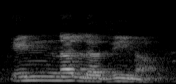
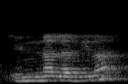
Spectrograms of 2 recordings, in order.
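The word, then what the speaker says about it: إِنَّ الَّذِينَ: But when you read together with inna and alladina, then you do not pronounce this alif here.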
